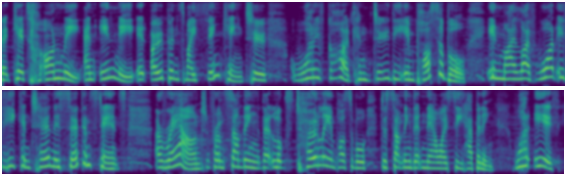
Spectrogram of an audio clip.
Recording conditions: large echoing room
